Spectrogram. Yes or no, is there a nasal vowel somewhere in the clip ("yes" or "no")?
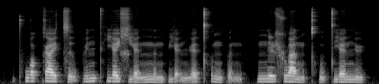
no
